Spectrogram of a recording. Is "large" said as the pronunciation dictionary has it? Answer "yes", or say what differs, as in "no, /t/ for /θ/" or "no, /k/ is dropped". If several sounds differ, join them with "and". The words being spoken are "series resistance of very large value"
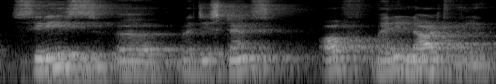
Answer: no, /n/ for /l/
